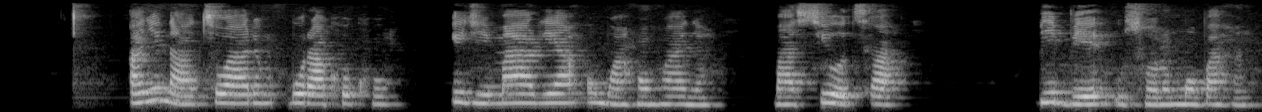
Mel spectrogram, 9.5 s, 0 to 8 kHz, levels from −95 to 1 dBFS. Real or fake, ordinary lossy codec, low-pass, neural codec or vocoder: real; MP3, 64 kbps; 7.2 kHz; none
